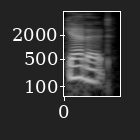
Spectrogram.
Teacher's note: The T becomes a quick D sound, especially in American English.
